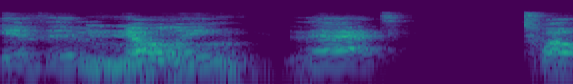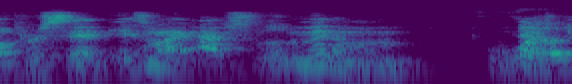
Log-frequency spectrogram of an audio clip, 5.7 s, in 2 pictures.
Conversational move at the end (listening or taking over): taking over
